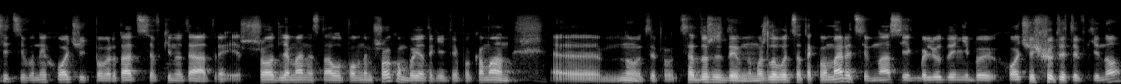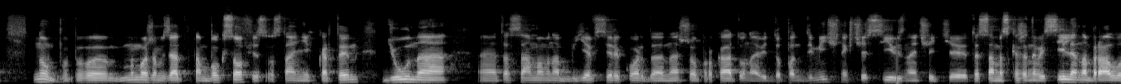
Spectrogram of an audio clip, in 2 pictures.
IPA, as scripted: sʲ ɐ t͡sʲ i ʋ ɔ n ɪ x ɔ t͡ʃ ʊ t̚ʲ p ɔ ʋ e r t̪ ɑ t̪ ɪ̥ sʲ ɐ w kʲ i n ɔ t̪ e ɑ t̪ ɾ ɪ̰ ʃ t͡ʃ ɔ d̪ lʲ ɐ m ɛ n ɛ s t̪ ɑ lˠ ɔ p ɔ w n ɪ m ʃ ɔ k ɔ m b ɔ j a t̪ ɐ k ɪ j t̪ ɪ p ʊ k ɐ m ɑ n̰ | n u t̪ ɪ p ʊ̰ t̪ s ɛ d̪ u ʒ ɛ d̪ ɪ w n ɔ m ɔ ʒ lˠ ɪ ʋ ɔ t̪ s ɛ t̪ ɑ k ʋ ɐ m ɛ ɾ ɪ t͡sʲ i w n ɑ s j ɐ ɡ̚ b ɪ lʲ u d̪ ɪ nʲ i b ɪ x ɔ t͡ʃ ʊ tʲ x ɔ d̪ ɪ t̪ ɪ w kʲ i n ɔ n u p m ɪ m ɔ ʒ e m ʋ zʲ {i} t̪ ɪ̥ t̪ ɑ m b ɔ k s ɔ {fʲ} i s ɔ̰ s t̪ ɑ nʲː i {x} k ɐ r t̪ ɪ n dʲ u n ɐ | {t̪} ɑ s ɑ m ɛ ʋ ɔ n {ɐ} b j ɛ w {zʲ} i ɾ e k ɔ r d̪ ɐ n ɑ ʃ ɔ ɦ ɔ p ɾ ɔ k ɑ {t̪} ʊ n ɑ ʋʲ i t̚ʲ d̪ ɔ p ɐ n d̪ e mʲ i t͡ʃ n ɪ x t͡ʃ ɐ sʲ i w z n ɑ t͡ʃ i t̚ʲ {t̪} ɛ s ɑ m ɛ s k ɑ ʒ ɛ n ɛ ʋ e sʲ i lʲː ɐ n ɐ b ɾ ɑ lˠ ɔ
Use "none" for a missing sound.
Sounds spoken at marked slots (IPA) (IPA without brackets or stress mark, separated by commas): a, fʲ, x, t̪, ɑ, sʲ, t̪, t̪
